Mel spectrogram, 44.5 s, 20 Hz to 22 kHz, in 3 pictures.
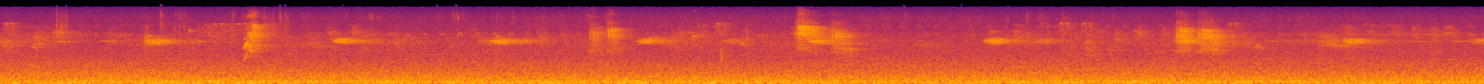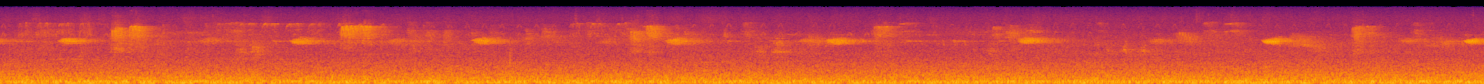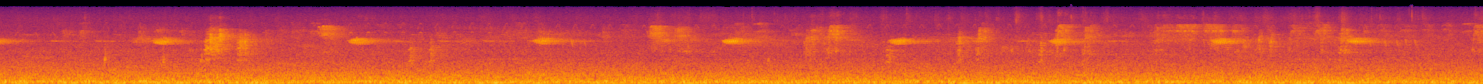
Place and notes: Королёв, Московская обл., Россия - Birds life
Active birds' life in that fine day. Birds are screaming, talking, flying and walking around. Many voices of various birds.
Recorded with Zoom H2n 2ch surround mode
Московская область, Центральный федеральный округ, Россия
